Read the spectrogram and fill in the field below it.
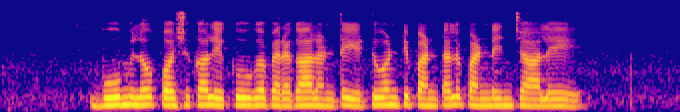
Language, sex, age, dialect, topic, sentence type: Telugu, female, 25-30, Telangana, agriculture, question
